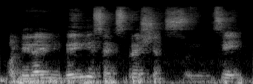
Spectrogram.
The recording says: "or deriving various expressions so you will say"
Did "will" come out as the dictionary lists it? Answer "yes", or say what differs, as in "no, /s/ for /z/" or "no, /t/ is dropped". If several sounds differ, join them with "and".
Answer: no, /n/ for /l/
